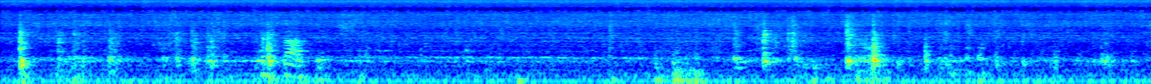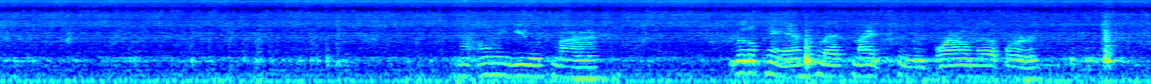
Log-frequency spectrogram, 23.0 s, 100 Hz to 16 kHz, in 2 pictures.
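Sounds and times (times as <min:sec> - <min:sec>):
steady background hiss: 0:14.6 - 0:23.0.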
